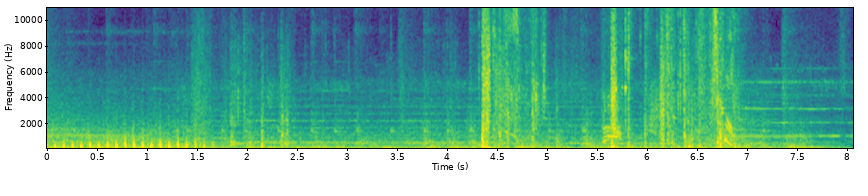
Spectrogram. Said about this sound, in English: chopper's inbound.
